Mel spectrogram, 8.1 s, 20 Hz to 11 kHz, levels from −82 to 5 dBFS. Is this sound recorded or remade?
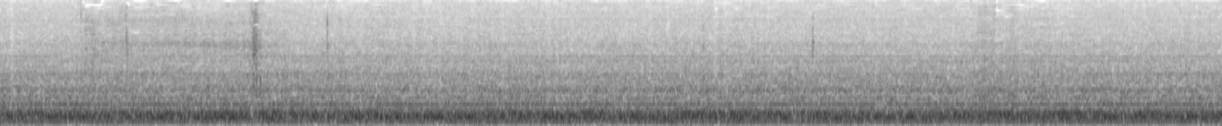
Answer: recorded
